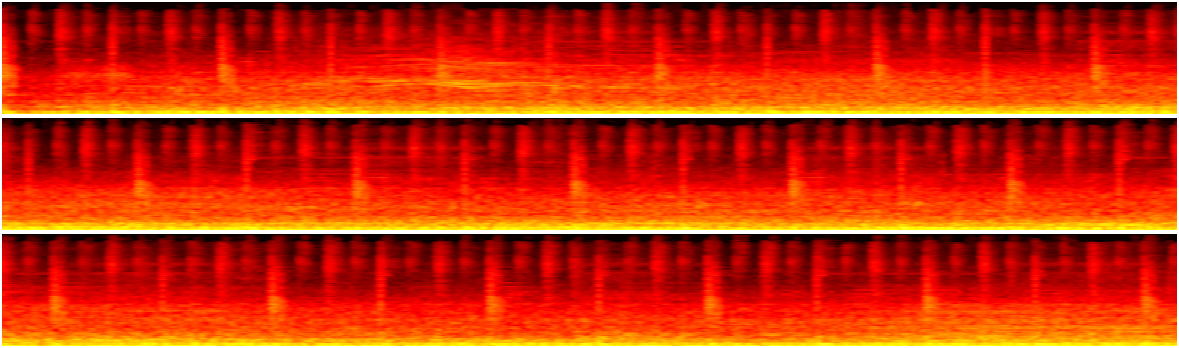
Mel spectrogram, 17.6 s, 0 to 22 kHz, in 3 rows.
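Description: A Honda Click 160 scooter rides over a bumpy road, giving a loud, continuous rush of engine and road noise with regular faint knocks from the suspension.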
